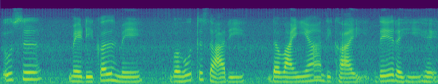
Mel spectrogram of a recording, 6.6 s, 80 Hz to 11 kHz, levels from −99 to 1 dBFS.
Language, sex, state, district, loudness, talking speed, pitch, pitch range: Hindi, female, Madhya Pradesh, Dhar, -16 LUFS, 90 wpm, 185 Hz, 180-215 Hz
